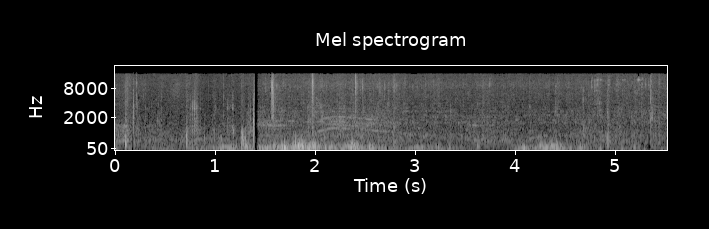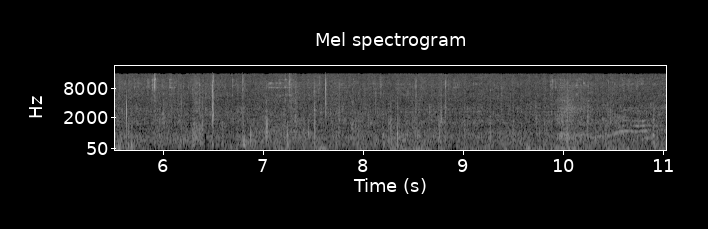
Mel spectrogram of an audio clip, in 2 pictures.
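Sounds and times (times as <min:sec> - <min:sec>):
donkey hooves on stony road: 0:00.0 - 0:11.0.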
